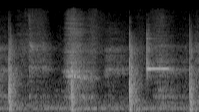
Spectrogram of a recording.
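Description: Feet landing on rubber gym flooring during marching high knees: three soft thumps, a little under one a second.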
